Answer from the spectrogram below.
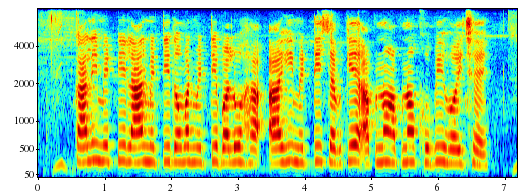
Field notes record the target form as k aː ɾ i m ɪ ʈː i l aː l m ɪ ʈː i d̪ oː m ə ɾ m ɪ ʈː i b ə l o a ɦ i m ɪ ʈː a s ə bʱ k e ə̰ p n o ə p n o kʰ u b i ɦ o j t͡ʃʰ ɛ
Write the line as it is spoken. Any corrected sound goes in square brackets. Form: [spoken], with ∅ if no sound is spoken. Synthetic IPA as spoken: k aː [l] i m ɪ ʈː i l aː l m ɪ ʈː i d̪ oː m ə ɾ m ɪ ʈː i b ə l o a ɦ i m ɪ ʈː [i] s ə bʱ k e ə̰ p n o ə p n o kʰ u b i ɦ o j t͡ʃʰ ɛ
